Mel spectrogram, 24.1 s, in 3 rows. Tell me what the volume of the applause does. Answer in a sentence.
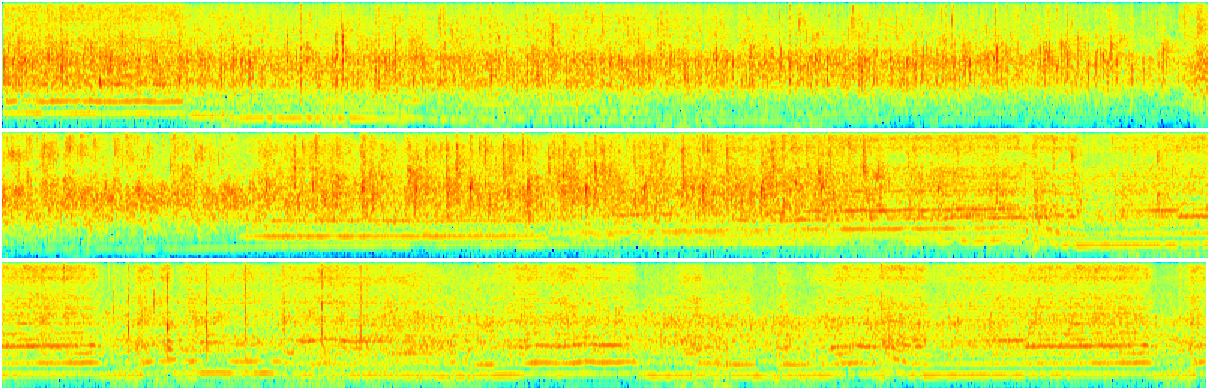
The loudness of the applause goes down.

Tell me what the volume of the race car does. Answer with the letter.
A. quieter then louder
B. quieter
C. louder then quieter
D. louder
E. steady
A.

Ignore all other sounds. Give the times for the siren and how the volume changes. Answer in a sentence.
You can hear the siren from 9.6 to 16.0 s, getting quieter.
